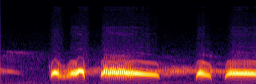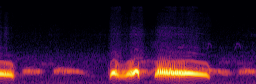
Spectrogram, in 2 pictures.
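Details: Low-voiced 'thổ' spotted dove cooing 'thúc gù' style. Three repeated phrases, each a short two-part wavering note then a longer mellow coo sliding slightly downward. Soft quiet notes fill the gaps.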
